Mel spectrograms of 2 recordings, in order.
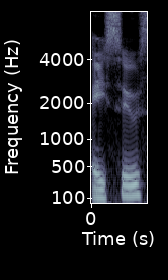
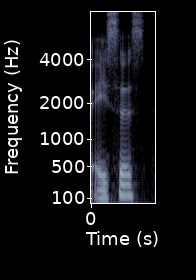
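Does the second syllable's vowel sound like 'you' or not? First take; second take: like 'you'; not like 'you'. First: The second syllable's vowel sounds like 'you'. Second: The second syllable's vowel does not sound like 'you'.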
